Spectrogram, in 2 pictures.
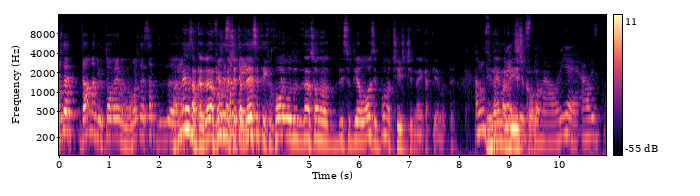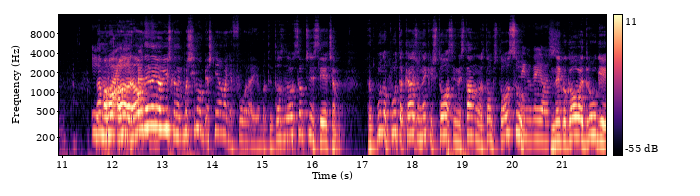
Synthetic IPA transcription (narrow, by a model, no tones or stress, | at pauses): moʒd̪ajed̪amaniut̪omvɾe̞menumoʒd̪ajesad̪ | ane̞znamkad̪ɡled̪amxoimit͡ʃet̪ɾ̩d̪e̞set̪ixuxo̞liʋud̪uznaːt͡ʃo̞nod̪isud̪ialˠozipuno̞t͡ʃiʃt͡ɕinḛka̰kjḛbo̰t̪e | aline̞ːmaʋiʃko̰mjeali | naːmaloaloʋonenaimaʋiʃkoneɡobaʃimaobjaʃɲaːʋaɲafoːɾajebot̪et̪ososeobt͡ɕenesʋje̞t͡ɕam | d̪̥apuno̞puːt̪akaːʒune̞kiʃt̪o̞ːsinest̪anunat̪o̞ːmʃt̪o̞suɡoɡjone̞ɡo̞ɡao̞ʋajd̪ɾuɡi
